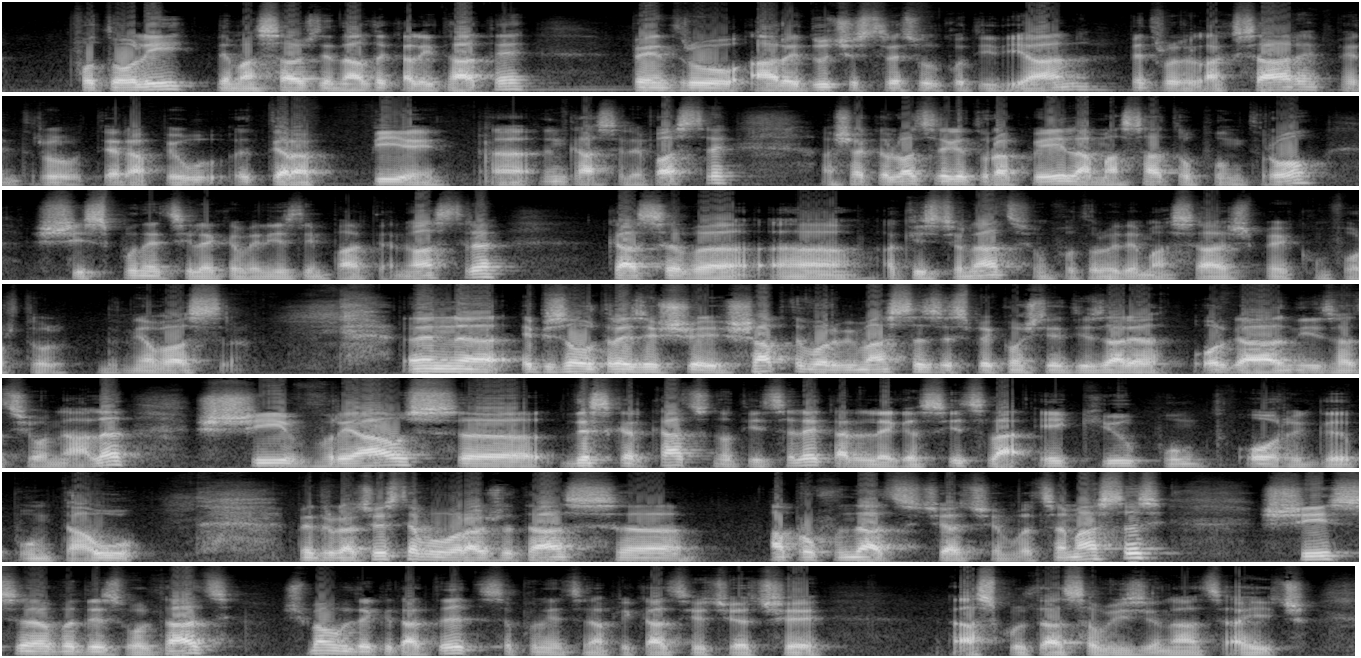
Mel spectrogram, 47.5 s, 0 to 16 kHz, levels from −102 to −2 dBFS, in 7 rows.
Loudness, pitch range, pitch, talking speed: -24 LUFS, 80-110 Hz, 95 Hz, 120 wpm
